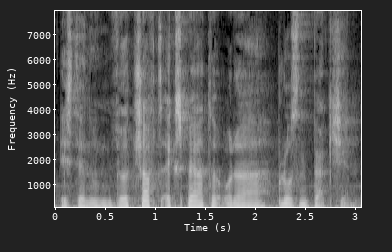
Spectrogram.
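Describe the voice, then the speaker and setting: An actor playing a dry, guarded investigator in a radio crime drama, speaking tersely and understated. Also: male voice, on the low side, big pitch swings, normal speed. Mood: coaxing.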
